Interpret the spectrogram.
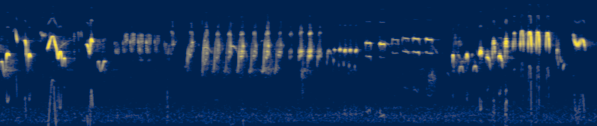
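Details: Sykes's lark singing a long, varied medley in India: high slurred whistles, rapid clicking buzzes, a thin sustained note, and twittered phrases running continuously for about eight seconds.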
